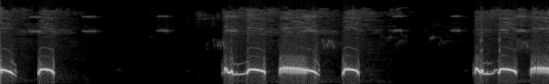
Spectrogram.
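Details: Spotted dove call used to lure game: short coos followed by full phrases of a wobbling start, quick coo, long downward coo and short end coo, repeated about every four seconds, close and clear.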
